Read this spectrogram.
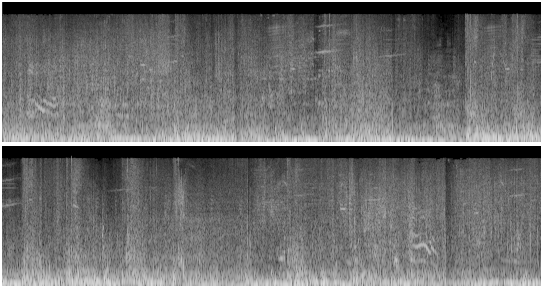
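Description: Explosions boom and crackle in a game battle.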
